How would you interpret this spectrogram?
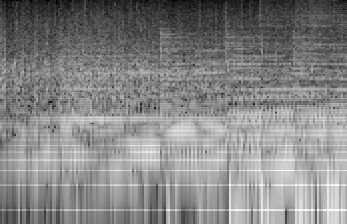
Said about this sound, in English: Would you thank the Lord with a clap offering?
